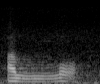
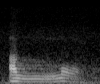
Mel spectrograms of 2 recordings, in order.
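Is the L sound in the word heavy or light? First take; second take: heavy; heavy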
